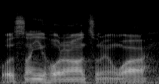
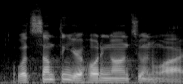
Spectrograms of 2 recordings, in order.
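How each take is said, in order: First: It is read in a more casual, nonchalant tone. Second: It is read in a less casual, earnest tone.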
